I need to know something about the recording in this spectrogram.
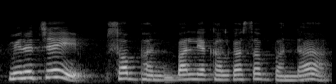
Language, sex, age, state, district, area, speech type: Nepali, female, 45-60, West Bengal, Darjeeling, rural, spontaneous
